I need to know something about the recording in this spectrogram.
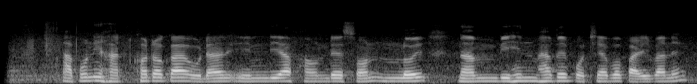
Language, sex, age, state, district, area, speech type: Assamese, male, 18-30, Assam, Kamrup Metropolitan, urban, read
